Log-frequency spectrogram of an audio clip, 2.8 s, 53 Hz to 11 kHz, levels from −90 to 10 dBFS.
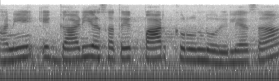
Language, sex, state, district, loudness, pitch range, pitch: Konkani, female, Goa, North and South Goa, -16 LUFS, 215-240 Hz, 230 Hz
